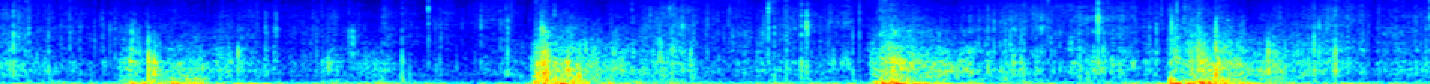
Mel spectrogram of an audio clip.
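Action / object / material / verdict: scrape / gym chalk powder mixed with baby oil / magnesium carbonate / none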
